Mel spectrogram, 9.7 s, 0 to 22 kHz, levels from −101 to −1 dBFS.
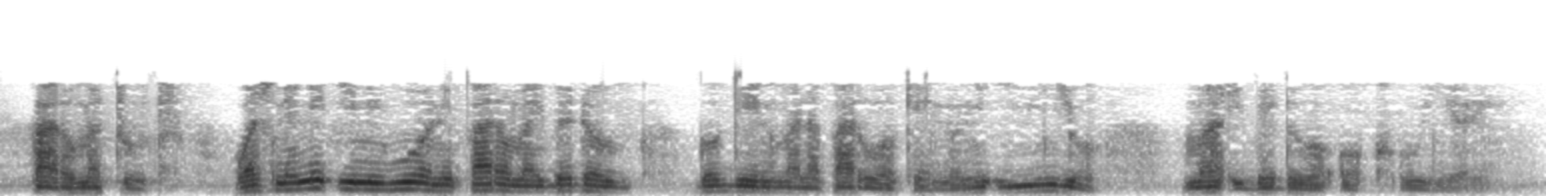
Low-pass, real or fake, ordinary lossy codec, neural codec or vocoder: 19.8 kHz; fake; AAC, 16 kbps; codec, 44.1 kHz, 7.8 kbps, Pupu-Codec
